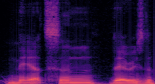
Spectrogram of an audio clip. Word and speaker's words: Märzen: The two umlauts over the A make it so as it's pronounced Märzen.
